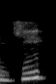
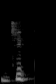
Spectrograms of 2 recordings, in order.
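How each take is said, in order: First: The vowel is drawn out long. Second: The vowel is kept short. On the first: The speaker calls it wrong. "ये जीत नहीं है" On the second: The speaker calls it right. "जी की मात्रा छोटी है, दीर्घ ना करें"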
